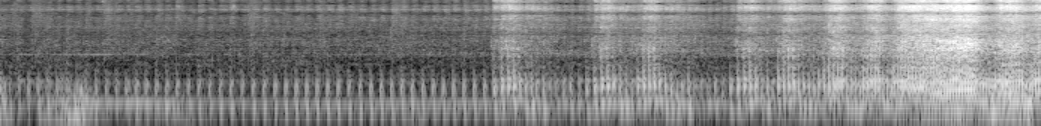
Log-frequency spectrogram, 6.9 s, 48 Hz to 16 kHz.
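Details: 1996 Honda TRX300EX quad warming up after repair of no-drive-when-clutch-released fault, chain back on; crisp even single-cylinder idle pulling cleanly through the revs with no knock or clatter.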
